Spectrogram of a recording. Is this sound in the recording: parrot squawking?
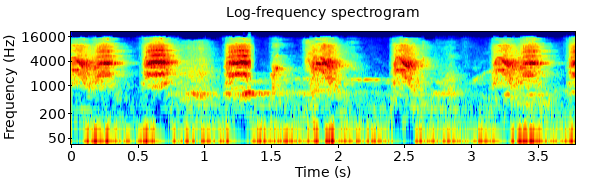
yes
